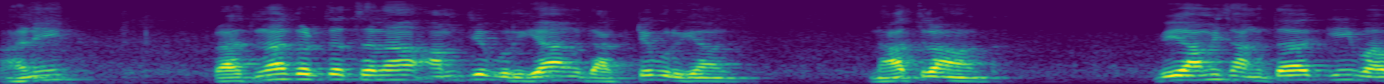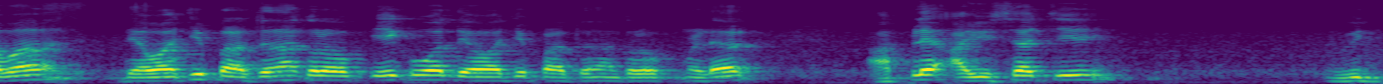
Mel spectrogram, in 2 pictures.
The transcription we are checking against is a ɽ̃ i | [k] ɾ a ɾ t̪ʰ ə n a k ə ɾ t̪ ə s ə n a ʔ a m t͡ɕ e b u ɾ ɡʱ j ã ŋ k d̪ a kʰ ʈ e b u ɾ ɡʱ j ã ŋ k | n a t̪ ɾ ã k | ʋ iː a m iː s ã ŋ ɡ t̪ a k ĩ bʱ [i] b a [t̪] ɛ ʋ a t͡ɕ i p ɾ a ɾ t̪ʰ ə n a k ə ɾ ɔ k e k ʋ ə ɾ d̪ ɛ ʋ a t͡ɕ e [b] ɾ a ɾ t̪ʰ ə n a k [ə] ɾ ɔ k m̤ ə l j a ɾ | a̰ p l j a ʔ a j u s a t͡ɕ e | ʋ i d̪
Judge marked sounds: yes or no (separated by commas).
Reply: no, no, no, no, yes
